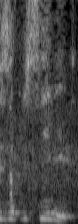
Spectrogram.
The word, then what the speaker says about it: заплесневеть: И следующее слово «заплесневеть» или «заплесневеть». «Заплесневеть» или «заплесневеть». Плесень, заплесневеть. Заплесневеть. Это будет правильный вариант.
